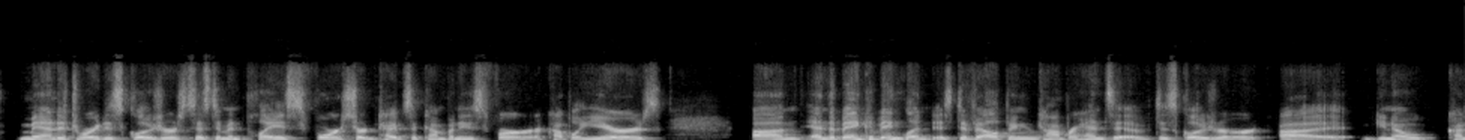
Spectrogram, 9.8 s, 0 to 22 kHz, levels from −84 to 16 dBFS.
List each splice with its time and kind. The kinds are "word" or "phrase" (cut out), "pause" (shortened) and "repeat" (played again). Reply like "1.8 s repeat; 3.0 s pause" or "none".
6.9 s word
